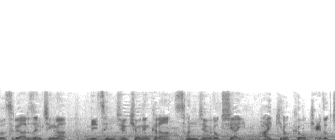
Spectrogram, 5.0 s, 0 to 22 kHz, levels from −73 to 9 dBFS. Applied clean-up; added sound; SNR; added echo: none; none; none; none.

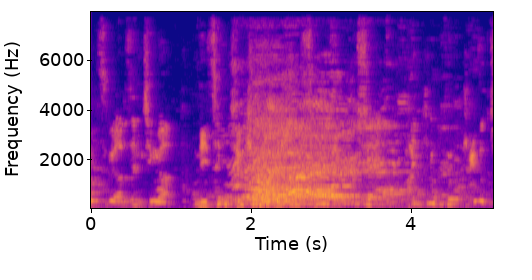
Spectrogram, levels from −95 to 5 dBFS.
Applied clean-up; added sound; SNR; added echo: classical method WPE with log-MMSE.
